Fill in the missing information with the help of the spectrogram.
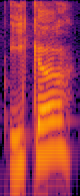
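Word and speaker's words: Ica: So Lima, Eeka, Araquipa, Moa. You pronounced all those amazingly.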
